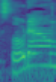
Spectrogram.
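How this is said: It is said in a calm, relaxed tone.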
